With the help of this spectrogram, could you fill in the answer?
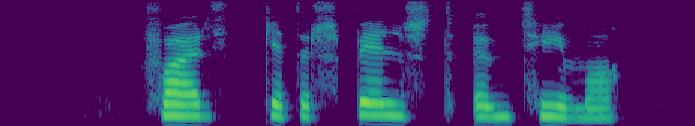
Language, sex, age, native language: Icelandic, male, 8, Icelandic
